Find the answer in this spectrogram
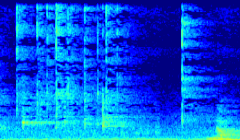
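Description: A nail on a thread lightly tapping a small glass beaker of copper sulphate solution: a faint clink with a brief ring about a quarter second in and a sharp click near the end, over a low steady hum.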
